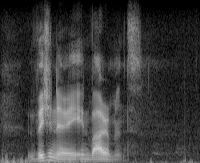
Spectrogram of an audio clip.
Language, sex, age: English, male, 23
